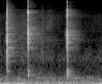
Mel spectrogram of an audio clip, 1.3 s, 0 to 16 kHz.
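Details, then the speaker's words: Brand-new 12 V 5-pin relay on a relay tester: four crisp, sharp clicks about half a second apart as it pulls in and releases cleanly; tester reports okay, normal relay operation. "can hear it clicking. So testing the relay, and then it comes up and tells you whether it's bad or okay. So this one's particularly okay."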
